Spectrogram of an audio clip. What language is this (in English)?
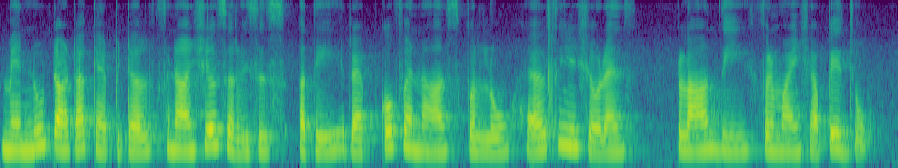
Punjabi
